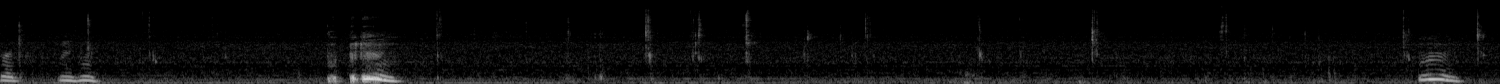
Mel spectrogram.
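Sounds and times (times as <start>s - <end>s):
person chewing: 0.8s - 3.1s, 4.3s - 9.0s, 9.6s - 11.3s, 12.0s - 15.0s.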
